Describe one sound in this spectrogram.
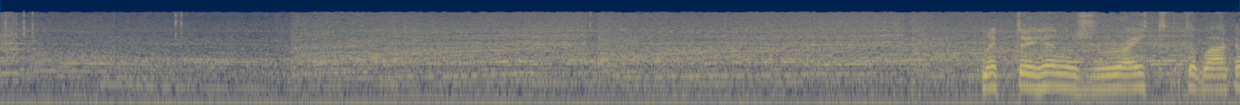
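A motorcycle engine drones and whines as the bike speeds along.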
